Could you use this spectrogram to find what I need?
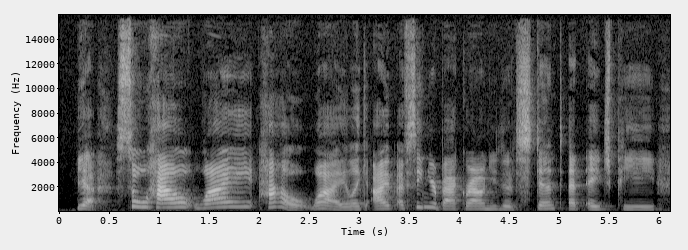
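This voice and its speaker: A woman speaks at a fairly slow pace in a high pitch, her voice swinging very widely up and down. Her tone is animated, bright and sharp. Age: 50s. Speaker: podcast host. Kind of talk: casual interview.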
